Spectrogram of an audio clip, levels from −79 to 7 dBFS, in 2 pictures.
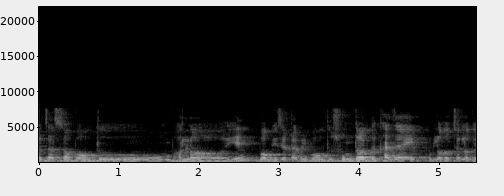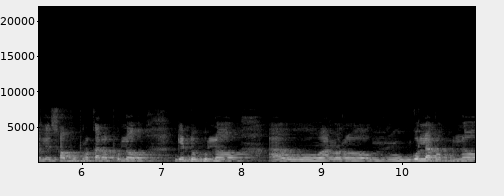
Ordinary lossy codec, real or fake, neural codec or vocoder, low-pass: none; real; none; none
